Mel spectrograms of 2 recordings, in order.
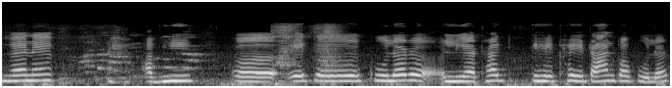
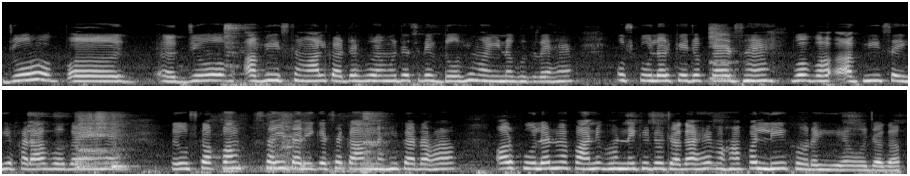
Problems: constant background noise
